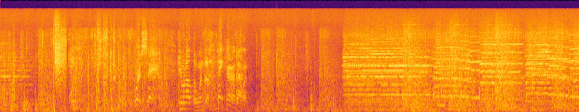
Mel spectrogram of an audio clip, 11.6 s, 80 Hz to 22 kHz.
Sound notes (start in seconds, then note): 6.1 guns bang; 6.8 exciting music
